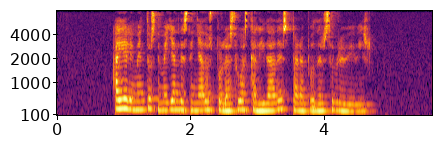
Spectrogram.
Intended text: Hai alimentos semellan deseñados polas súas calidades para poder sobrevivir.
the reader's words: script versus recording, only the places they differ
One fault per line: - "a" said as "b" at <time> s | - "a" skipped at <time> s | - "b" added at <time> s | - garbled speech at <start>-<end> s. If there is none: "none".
none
